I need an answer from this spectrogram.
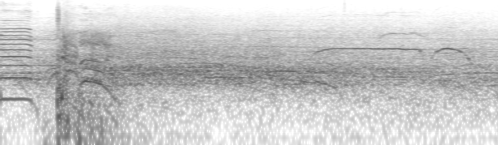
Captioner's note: crowd cheering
